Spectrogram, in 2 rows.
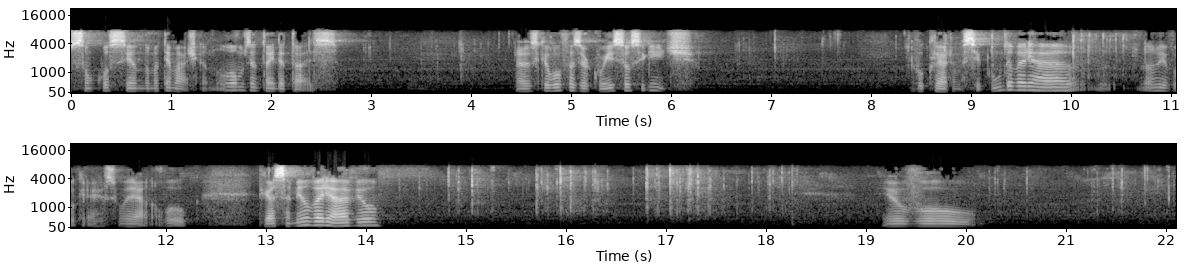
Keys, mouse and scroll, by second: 0.4 click, 2.4 click, 4.4 shift+Home, 6.5 Delete, 8.3-9.9 typing, 14.7-18.1 typing, 21.1-22.1 typing.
